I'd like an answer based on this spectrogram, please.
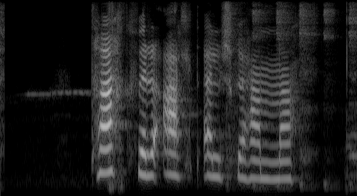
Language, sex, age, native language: Icelandic, female, 9, Icelandic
